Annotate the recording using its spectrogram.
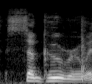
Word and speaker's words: Sadhguru: And then, but you can hashtag how he, in most places, hashtag S-A-D-H-G-U-R-U. And that's Saguru is how you pronounce that.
